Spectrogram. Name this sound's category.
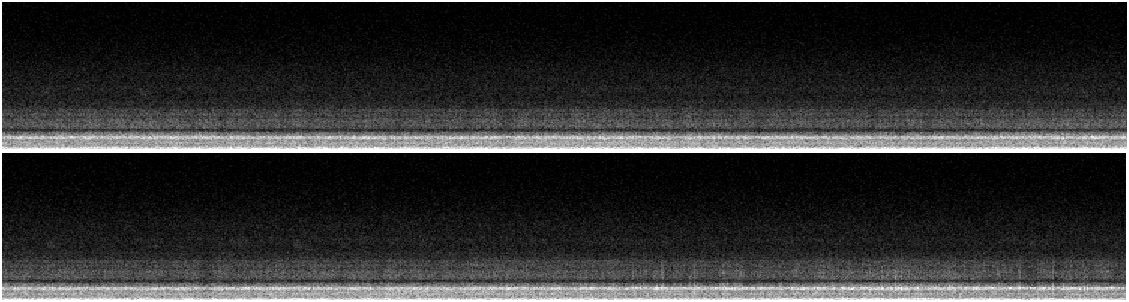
Soundscapes > Nature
